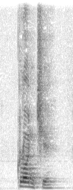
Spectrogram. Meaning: 1. a sugar cube (properly suikerklontje) 2. similar confectionery
- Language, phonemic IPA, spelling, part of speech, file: Dutch, /ˈklɔɲcə/, klontje, noun, Nl-klontje.ogg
